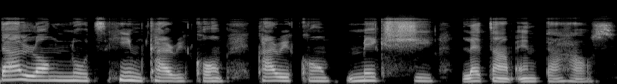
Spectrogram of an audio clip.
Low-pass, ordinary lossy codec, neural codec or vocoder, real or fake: 10.8 kHz; none; none; real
